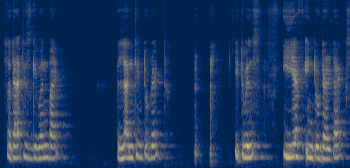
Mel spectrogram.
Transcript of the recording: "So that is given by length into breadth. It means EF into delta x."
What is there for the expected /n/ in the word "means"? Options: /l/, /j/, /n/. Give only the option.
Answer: /l/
